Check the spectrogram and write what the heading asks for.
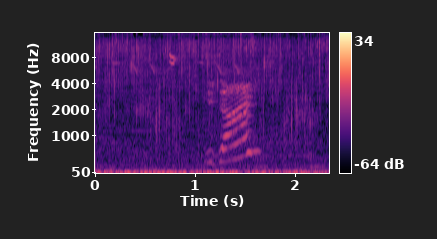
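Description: Mostly speech: a voice asks a short question about a second in, over faint outdoor background with a few faint, high bird chirps.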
